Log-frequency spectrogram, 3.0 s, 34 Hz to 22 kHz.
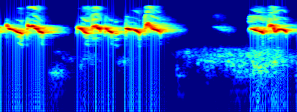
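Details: A white-crowned shama in a cage, moulting into new plumage, recorded 6 September 2021. It delivers rich, slurred whistled phrases in quick succession, with a short pause before a final burst.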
